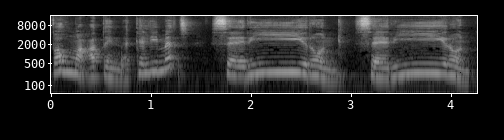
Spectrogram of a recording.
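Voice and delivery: سرير drawn out slowly for the class; teacher modelling the word; slow demonstration. Shown as a demonstration. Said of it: "نطبقوا هادشي اللي تعلمنا".

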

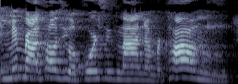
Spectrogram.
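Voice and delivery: normal talking voice

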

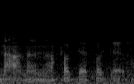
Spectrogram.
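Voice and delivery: breathy under-the-breath "fuck that"; hushed muttered nope; whispered refusal. Real, not acted. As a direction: say it under your breath, backing off. Backing out, muttering to self.

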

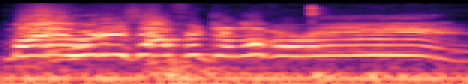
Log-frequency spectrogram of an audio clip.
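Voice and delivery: high, slow excited announcement; thrilled gasp of news. Real, not acted. Gasps, food arriving.

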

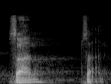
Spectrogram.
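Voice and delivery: low, measured traffic-cop voice; police officer. Acted. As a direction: question a driver in a deep officer's voice. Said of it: "If the police pull me over".

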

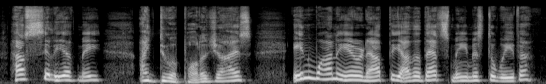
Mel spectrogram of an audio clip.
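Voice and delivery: high, lilting apology; scatty hostess tutting at herself; flustered landlady. A narrator's reading. Landlady apologizes for wrong name.

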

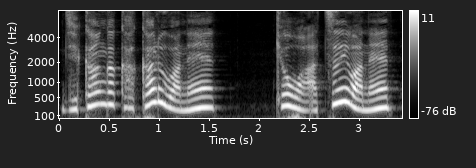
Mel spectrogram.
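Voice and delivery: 美味しいわね with わね rising. Shown as a demonstration. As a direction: ladylike rising わね at the end. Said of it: "すごく女の人に聞こえます".

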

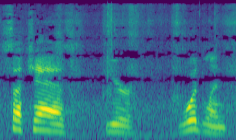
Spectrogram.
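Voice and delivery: ordinary delivery

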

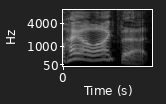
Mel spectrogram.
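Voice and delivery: usual speaking voice

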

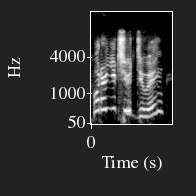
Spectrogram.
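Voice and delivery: imitated high-pitched startled question; mom catching them. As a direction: mimic a mom's high, questioning voice.

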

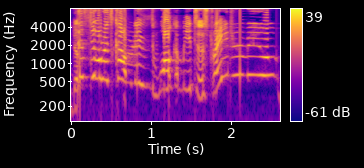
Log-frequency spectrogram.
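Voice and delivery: loud, very high squeal; alarmed disbelief. Real, not acted. Player sees odd dude coming to welcome her, alarmed squeal.

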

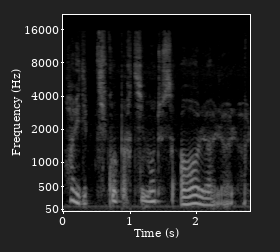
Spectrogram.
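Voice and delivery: soft delighted whisper. Real, not acted. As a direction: breathe it out in quiet wonder. Découvre les compartiments, chuchote. (murmure émerveillé chuchoté)

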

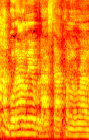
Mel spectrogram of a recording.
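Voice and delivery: ordinary delivery

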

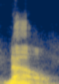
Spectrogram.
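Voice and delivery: ordinary talk, nothing marked

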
